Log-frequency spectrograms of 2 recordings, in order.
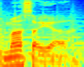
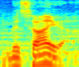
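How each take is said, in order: First: It is said in three syllables, like ma-sa-ya. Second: It is said like the English word messiah. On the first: The speaker calls it wrong. "the brand name isn't pronounced Masaya" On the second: The speaker calls it right. "it's Messiah"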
